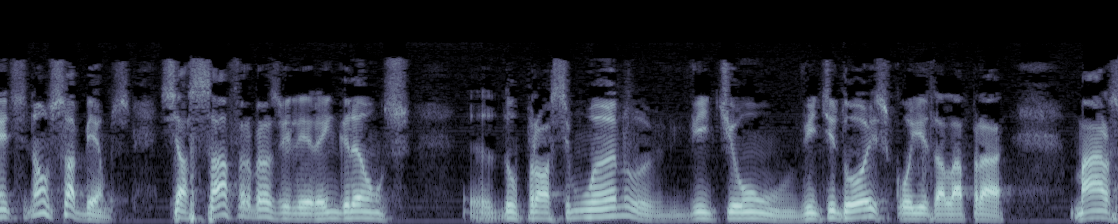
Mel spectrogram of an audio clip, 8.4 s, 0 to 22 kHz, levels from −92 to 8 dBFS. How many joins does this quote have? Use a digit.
0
